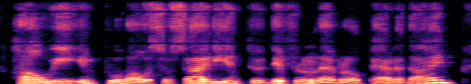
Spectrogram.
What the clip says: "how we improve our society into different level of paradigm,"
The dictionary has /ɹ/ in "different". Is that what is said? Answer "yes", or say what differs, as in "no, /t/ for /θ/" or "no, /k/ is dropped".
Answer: yes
